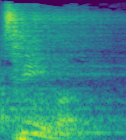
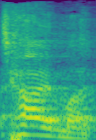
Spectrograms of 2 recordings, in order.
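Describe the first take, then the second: First: The name is pronounced with French sounds. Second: The name is pronounced with English sounds. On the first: The speaker calls it right. "pronounce it the French way" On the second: The speaker calls it wrong. "Not Tima"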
